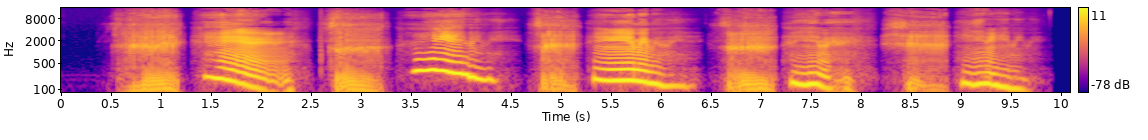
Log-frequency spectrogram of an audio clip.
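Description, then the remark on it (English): A voice mimics the exaggerated, loud snoring of a hare asleep at the side of a racetrack, with about ten rhythmic bursts alternating raspy inhales and drawn-out, wavering exhales, each separated by a brief pause. “The snores coming from the side of the racetrack confirmed that.”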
